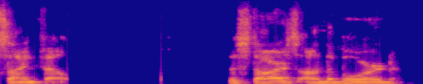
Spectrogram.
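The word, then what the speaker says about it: SNFLD: spelling of the s n-f-l D arrival is pronounced Seinfeld the stars on the board are locations of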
